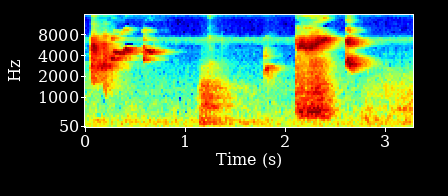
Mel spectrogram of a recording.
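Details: Yellow-rumped cacique singing imitations: a bright, falling whistle opens, then loud noisy rasps alternate with short, high whistled notes over a faint background hiss.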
